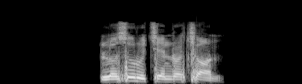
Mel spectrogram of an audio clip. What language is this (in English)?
Luo (Kenya and Tanzania)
